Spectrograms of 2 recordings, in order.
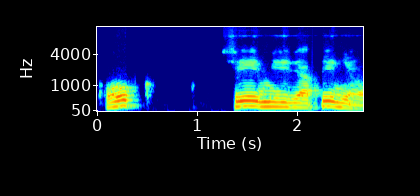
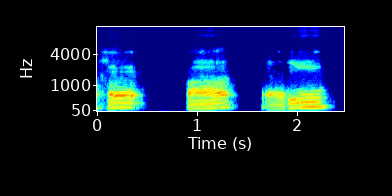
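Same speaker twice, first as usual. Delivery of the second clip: "jeparicui" slowly broken into syllables; teacher's very slow model of "jeparicui"; syllable-by-syllable demo; much slower than usual. Shown as a demonstration. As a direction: sound out "jeparicui" one drawn-out syllable at a time. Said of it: "Y está el sonido".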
